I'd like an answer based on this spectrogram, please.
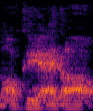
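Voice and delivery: strong, very manly put-on voice, loud and forceful. Retelling how a girl laughed and refused, the speaker imitates her very strong masculine voice. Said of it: "con una voz eh, muy fuerte, muy masculina".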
